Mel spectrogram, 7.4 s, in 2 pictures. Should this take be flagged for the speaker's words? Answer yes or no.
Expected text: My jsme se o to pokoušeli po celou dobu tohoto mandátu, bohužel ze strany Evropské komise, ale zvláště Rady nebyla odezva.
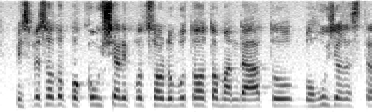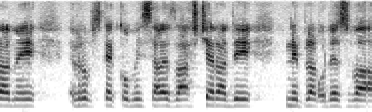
no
